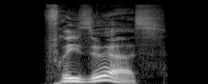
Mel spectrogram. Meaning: genitive singular of Friseur
- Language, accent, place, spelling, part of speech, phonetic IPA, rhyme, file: German, Germany, Berlin, Friseurs, noun, [fʁiˈzøːɐ̯s], -øːɐ̯s, De-Friseurs.ogg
